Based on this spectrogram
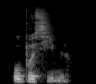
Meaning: extremely
- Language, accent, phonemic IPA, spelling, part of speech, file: French, France, /o pɔ.sibl/, au possible, adverb, LL-Q150 (fra)-au possible.wav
